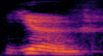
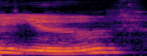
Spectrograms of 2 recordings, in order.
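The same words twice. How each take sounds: First: The vowel is short, as in book. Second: The vowel is a full, long oo. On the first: "or it can become you've. You've with a short back U, as in book" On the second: "can stay you've with less energy"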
